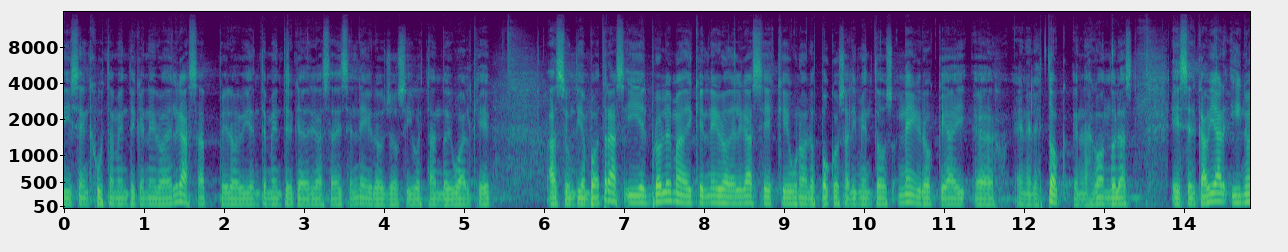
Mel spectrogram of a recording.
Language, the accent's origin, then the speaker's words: Spanish; Córdoba, Argentina; cuando les decís soy de Córdoba, te dicen trae alfajores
